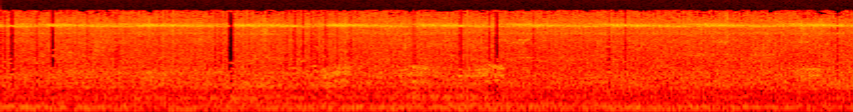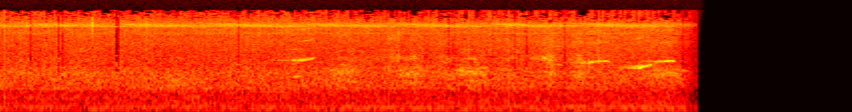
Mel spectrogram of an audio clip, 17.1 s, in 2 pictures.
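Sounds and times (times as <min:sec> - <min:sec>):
bird chirps: 0:11.2 - 0:11.8, 0:12.6 - 0:15.5.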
